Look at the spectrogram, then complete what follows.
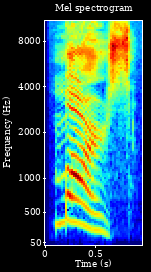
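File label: "Mars", English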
